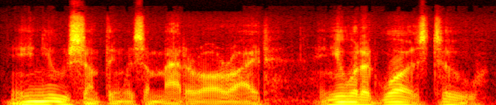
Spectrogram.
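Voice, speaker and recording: An actor playing a tough, decisive American secret agent captain who narrates in a clipped, hardboiled manner, with an American accent, in 1940s radio drama style. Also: male voice, a bass voice, brisk, dark tone, breathy edge, dull audio, exaggerated voice. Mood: grim, hardboiled.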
